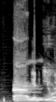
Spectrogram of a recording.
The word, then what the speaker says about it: ewer: Apparently it's pronounced Ewer. Ewer. Ewer. Ewer, yeah.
